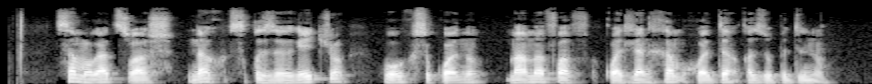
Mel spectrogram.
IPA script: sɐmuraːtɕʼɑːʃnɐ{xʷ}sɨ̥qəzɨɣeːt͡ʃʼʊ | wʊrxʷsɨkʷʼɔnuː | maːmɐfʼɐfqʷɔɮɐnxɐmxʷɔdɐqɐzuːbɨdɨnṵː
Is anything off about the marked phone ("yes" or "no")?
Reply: no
